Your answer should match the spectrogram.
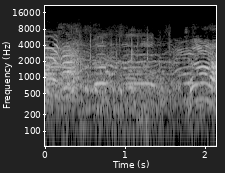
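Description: Game sound from a soccer match: several high voices shouting and calling across the field at once, easing off in the middle and picking up again near the end.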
